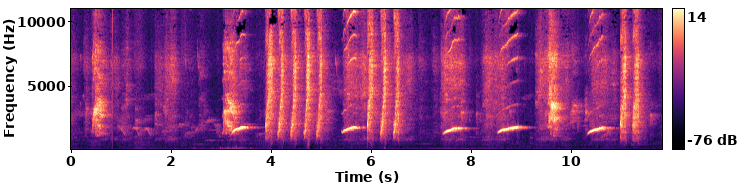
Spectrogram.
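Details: Drongo delivering a varied song: loud upward-sweeping whistles repeated roughly every second or two, interleaved with rapid buzzy, rasping chatter bursts and a brief low rumble early on.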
